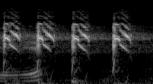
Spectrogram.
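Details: Rose-ringed parakeet talking: four harsh, speech-like squawked syllables, evenly spaced about every 0.4 seconds, the first with a lower rising tone beneath it.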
